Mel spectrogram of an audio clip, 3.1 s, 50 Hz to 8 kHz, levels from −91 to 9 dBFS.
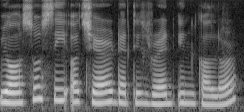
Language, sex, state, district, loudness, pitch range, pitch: English, female, Assam, Kamrup Metropolitan, -17 LUFS, 215-245 Hz, 225 Hz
